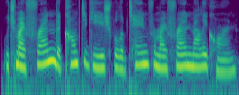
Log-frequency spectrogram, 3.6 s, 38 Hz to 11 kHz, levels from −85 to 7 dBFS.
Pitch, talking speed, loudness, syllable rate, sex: 210 Hz, 215 wpm, -15 LUFS, 5.4 syllables/s, female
